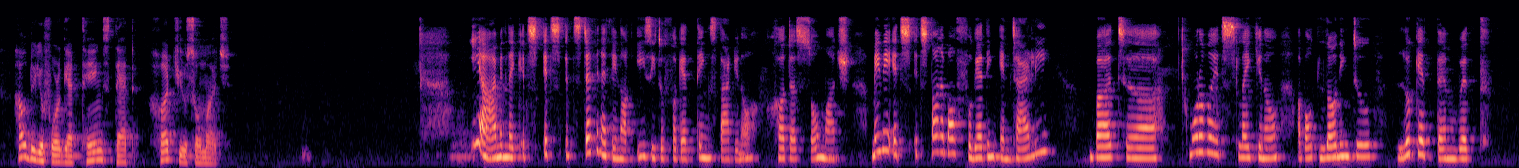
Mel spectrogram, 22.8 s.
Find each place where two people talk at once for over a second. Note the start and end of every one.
none

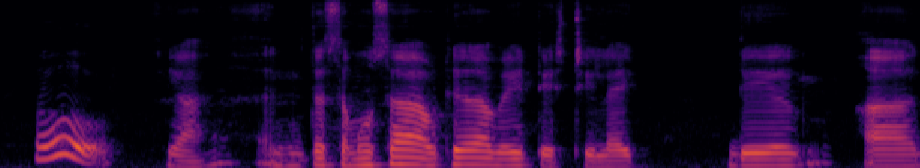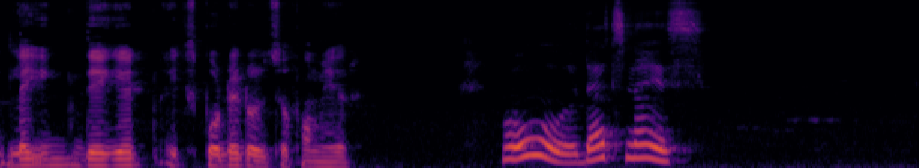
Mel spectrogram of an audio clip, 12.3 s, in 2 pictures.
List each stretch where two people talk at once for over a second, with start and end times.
none

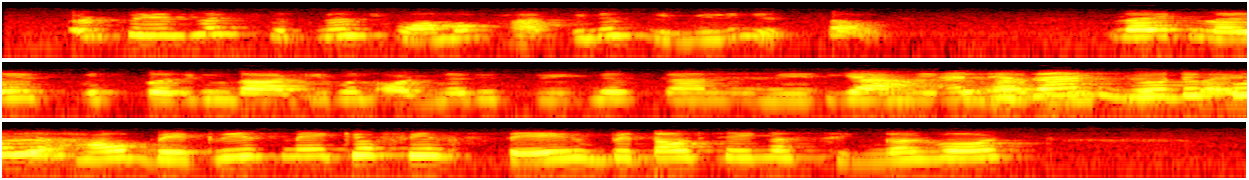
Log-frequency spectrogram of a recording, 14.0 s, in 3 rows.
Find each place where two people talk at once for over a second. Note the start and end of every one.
7.9-9.6

